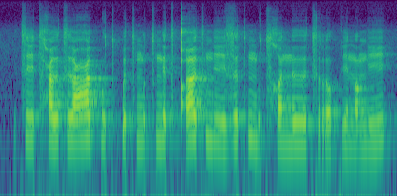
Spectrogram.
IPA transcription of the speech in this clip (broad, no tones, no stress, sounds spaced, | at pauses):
t͡s iː t͡s ħ ɨː t͡s ɨː ʕ ɨ k͡p ṳ t͡s k͡p ɨ t͡s ŋ u t͡s ŋ e t͡s qʼ ɨː t͡s ŋ iː z ɨ t͡s ŋ͡m ṳ t͡s χ ɨ n ɨː t͡s r o k i n ɔ ŋ i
